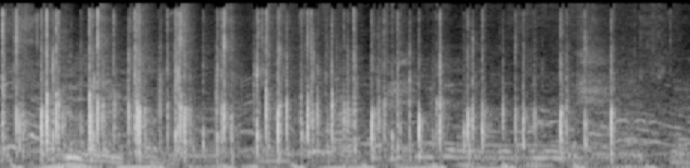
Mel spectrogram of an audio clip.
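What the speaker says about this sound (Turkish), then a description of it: "Alkışlarla bir madalya daha yerine veriyoruz." Parents and children at a father-child camp applaud during a medal presentation, scattered clapping mixed with overlapping talk and crowd chatter nearby.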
